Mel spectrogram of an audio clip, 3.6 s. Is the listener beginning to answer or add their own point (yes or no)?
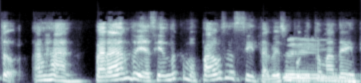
yes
